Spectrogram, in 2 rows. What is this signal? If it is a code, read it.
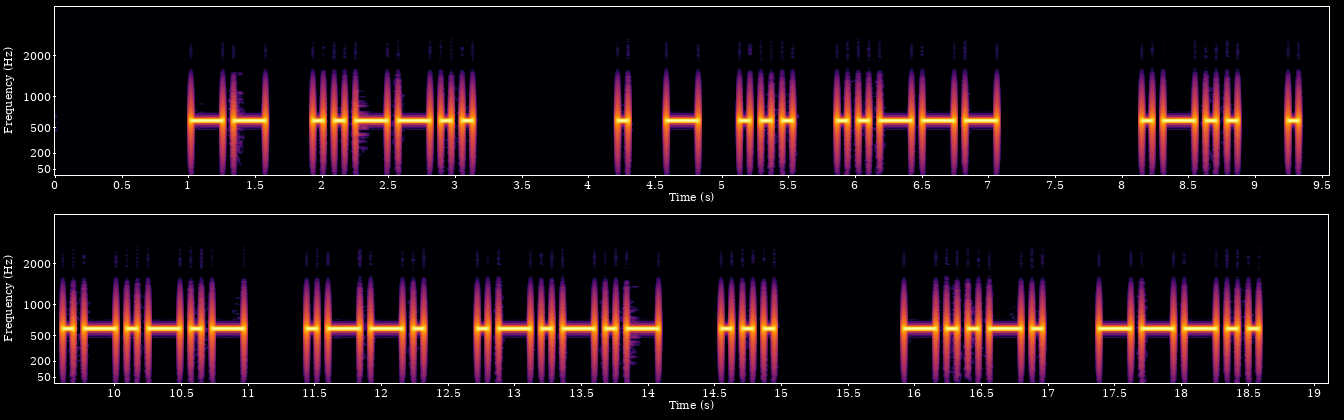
Morse code, heard as a keyed tone, about 15 wpm, spaced as for 12 wpm, 600 Hz. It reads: M? ETS2 LE.P.S /8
